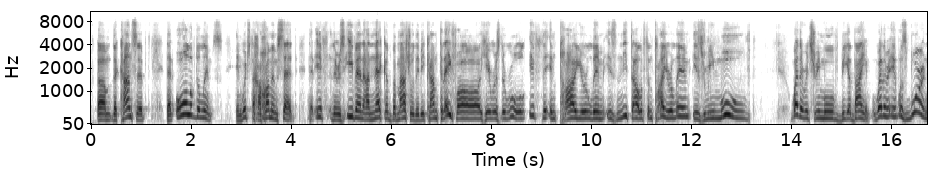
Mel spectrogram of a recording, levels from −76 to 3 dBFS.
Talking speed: 180 wpm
